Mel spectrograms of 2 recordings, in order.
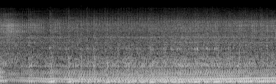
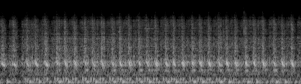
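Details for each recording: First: Fully restored 1976 Suzuki GT750A two-stroke triple on original pipes, started stone cold on a cold day after a week unused, about 1,000 miles since rebuild: smooth, even, quiet burble rising gently with throttle, no knocks or misfires; normal engine revving. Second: 1976 Suzuki GT750A two-stroke triple, restored, stone cold after a week unused, choke on, electric start: starter grinds slowly about 3.5 beats a second, labouring and uneven, drops away without firing; slow cranking, then starts on next try.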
